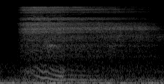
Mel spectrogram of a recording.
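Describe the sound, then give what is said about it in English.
A slow, airy human breath, a faint steady hiss with a short low voiced tone falling in pitch near its start, alone and without speech. “Breathe in and out.”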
